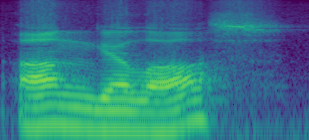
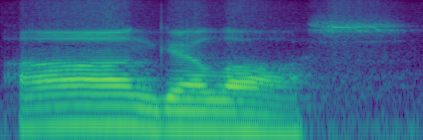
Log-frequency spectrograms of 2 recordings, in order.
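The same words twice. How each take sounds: First: Angelos said slowly as "AHN-geh-lahs", rising at the end; slow angelos with "ng" and hard g, left open; sounded-out Greek word. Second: Angelos stretched very slowly as "AAHN-geh-lahs", falling; very slow Angelos with long first vowel and hard g; drawn-out Greek word. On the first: Teacher first gives the Greek word. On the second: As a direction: Angelos drawn right out, settling at the end. Teacher reads the spelled word back. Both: Shown as a demonstration.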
